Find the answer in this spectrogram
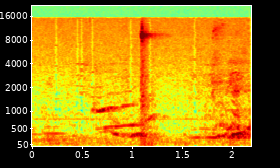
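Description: A toddler's short, high-pitched vocal sound rising in pitch, with a sharp click about a second in.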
